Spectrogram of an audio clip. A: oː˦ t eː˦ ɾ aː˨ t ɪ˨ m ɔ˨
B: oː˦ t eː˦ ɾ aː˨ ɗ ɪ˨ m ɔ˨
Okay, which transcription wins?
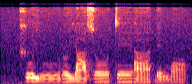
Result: B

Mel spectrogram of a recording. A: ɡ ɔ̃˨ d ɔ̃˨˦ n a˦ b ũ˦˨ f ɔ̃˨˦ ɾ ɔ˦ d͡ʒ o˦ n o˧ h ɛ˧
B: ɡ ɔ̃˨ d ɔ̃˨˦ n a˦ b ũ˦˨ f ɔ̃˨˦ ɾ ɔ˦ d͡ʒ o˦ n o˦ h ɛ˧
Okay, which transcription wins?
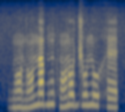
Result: B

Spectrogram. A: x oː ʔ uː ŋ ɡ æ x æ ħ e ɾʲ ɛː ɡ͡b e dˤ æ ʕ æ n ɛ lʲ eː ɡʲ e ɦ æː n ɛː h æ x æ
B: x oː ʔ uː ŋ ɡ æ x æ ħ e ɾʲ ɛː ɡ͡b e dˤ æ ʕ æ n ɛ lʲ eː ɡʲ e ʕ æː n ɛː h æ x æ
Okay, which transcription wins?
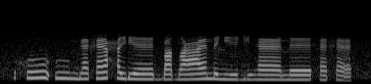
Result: A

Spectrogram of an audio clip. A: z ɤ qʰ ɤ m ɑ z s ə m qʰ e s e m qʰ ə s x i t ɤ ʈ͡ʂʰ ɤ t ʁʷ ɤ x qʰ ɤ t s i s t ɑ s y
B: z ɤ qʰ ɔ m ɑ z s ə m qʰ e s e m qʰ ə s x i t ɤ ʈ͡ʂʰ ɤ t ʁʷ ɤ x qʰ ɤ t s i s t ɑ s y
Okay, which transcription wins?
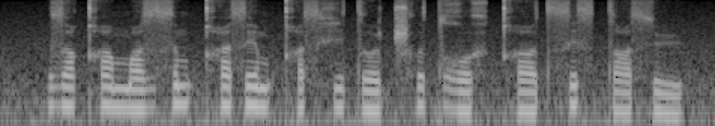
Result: A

